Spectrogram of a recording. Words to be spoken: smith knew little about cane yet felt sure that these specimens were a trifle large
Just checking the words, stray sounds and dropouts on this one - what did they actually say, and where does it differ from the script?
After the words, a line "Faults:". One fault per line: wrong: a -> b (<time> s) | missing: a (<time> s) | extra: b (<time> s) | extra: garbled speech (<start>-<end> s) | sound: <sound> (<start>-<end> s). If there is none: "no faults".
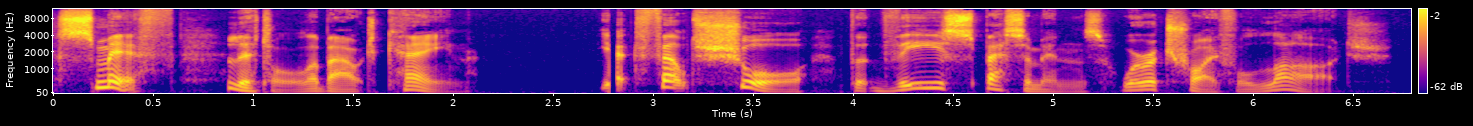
smith little about cane yet felt sure that these specimens were a trifle large
Faults:
missing: knew (0.6 s)
sound: dropout (2.8-2.8 s)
